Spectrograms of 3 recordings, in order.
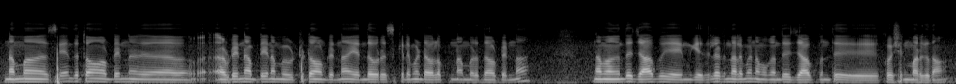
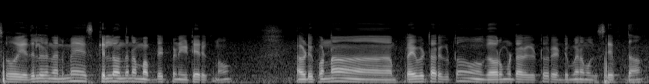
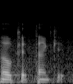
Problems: background sounds at intervals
